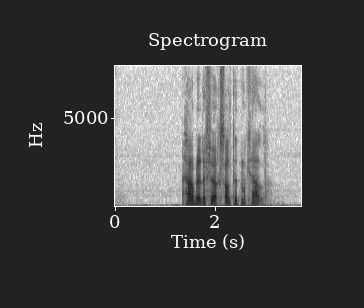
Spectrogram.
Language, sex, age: Norwegian, male, 18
